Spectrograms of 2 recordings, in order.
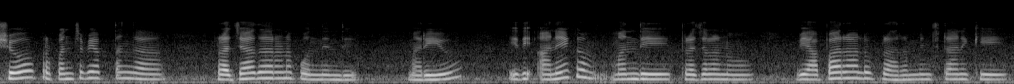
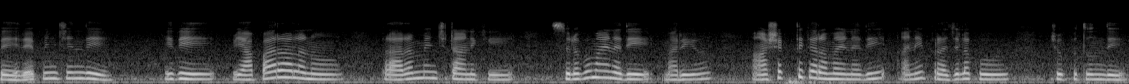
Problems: none marked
